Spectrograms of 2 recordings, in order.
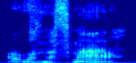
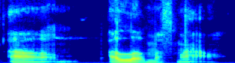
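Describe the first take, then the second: First: A breathy private repeat; barely voiced whisper to the mirror. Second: Said in the usual way. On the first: Shown as a demonstration. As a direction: whisper it to yourself. Repeating affirmation to herself.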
